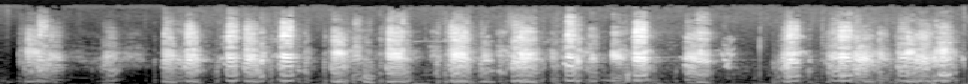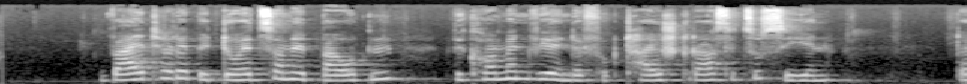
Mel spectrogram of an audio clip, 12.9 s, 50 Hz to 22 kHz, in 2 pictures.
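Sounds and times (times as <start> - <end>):
ducks quacking: 0.0 - 6.5
flock of geese honking: 0.0 - 6.5
speech: 7.8 - 12.2.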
